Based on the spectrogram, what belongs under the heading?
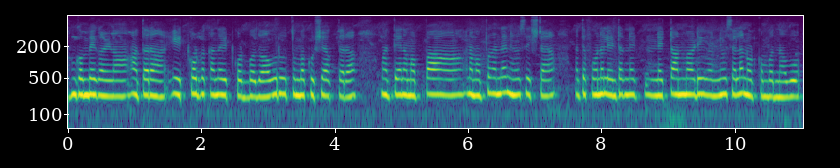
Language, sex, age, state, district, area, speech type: Kannada, female, 30-45, Karnataka, Vijayanagara, rural, spontaneous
